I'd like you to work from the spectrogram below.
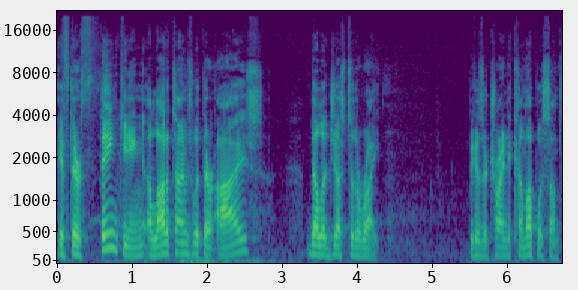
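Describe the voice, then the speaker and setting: In a very clean recording with a silent background, a man with a fairly high pitch speaks at a moderate pace with long, frequent pauses. His tone is animated and his intonation lively. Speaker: sales trainer. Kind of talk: training presentation. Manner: animated, uses hands a lot.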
